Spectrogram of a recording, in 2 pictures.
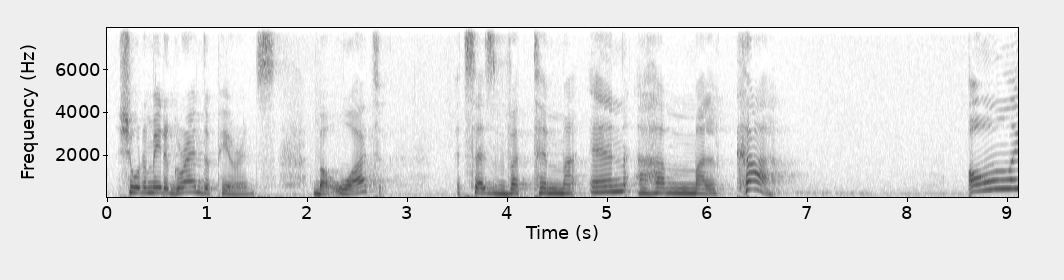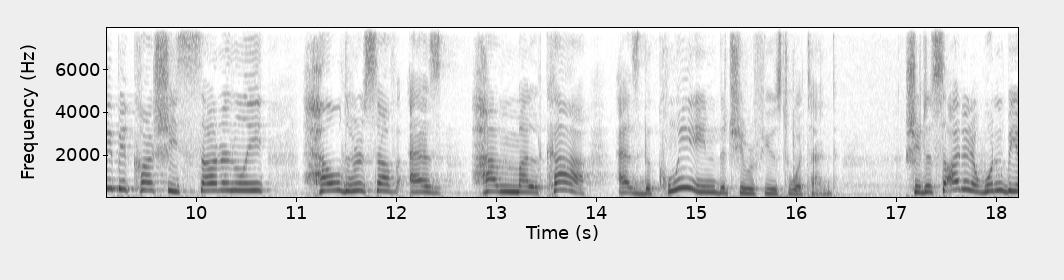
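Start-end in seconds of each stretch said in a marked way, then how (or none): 3.9-6.7 "Vatema'en hamalka" read slowly, leaning on "hamalka"; slow down and land on "hamalka"; teacher stressing "hamalka" as the key word; emphasis on hamalka. Shown as a demonstration. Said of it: "place the emphasis on the right word". 12.8-13.9 "hamalka" slowed and pressed with a falling tune; teacher driving home the word "hamalka"; stress on hamalka. Shown as a demonstration. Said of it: "place the emphasis on the right word".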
